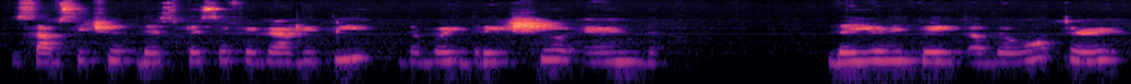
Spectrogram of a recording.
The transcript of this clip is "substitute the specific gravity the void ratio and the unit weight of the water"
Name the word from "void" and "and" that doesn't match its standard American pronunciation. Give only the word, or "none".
void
